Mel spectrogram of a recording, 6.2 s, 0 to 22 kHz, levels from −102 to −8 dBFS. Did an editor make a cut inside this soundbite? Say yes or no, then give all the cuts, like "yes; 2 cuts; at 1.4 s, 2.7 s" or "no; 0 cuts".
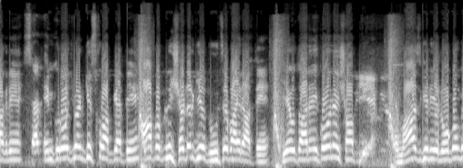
yes; 3 cuts; at 1.8 s, 3.6 s, 5.1 s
